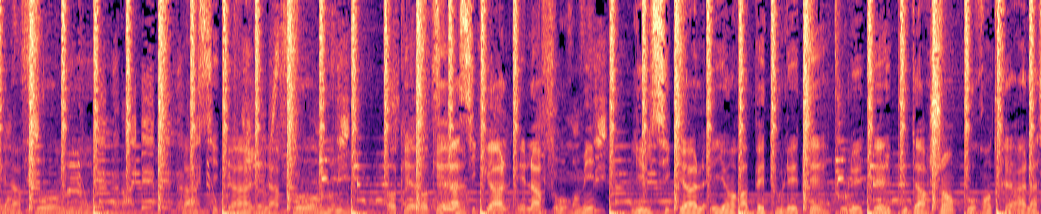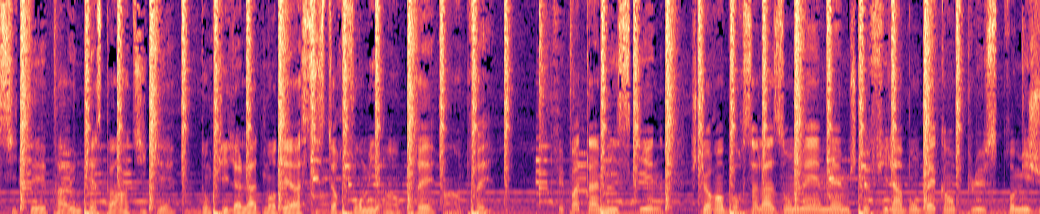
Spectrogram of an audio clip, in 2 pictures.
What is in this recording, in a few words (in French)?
version rap; La Cigale et la fourmi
